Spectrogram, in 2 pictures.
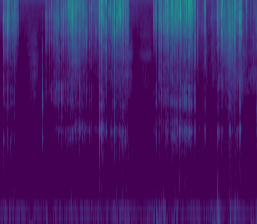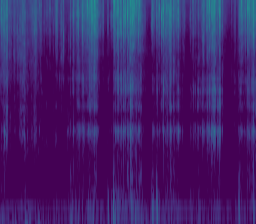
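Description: Fingernails scratch across the sequins of a red sequin-covered notebook held in both hands. The result is a steady, dry rasping and crinkling texture with brief gaps between strokes, over a faint low hum.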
